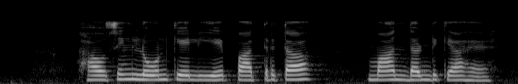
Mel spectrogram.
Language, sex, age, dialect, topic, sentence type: Hindi, female, 18-24, Marwari Dhudhari, banking, question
